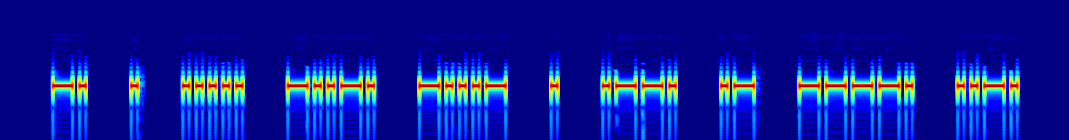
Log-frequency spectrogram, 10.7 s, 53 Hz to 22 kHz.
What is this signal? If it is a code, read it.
Morse code, heard as a keyed tone, about 18 wpm, spaced as for 12 wpm, 550 Hz. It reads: NE5/<BT>EPA9F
